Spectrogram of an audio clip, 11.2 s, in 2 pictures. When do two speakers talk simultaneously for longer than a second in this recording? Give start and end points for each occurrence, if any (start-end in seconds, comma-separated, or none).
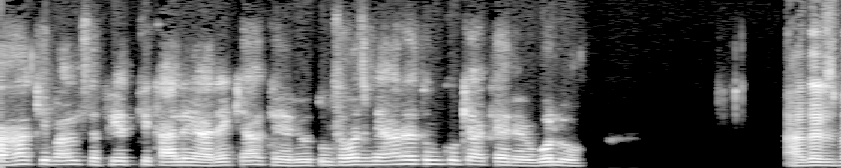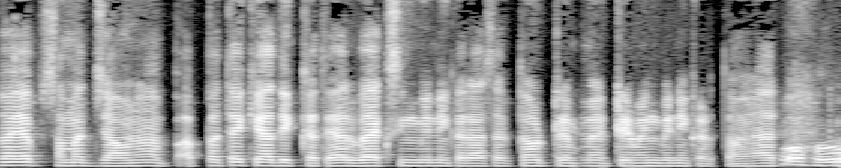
none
